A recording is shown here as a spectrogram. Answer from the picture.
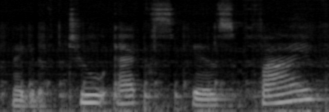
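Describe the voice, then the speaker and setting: Noticeable background noise fills the clip. Through it comes a woman's voice. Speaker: math teacher. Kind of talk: recorded lesson. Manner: fast.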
